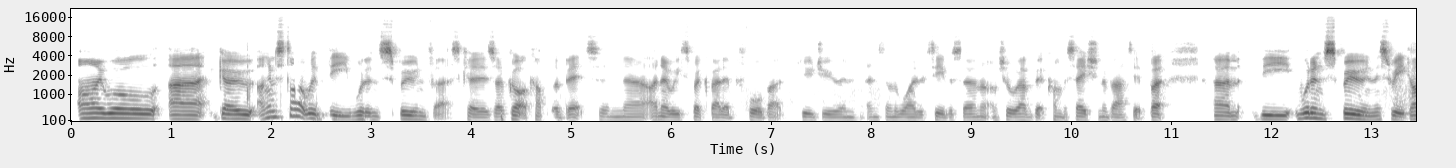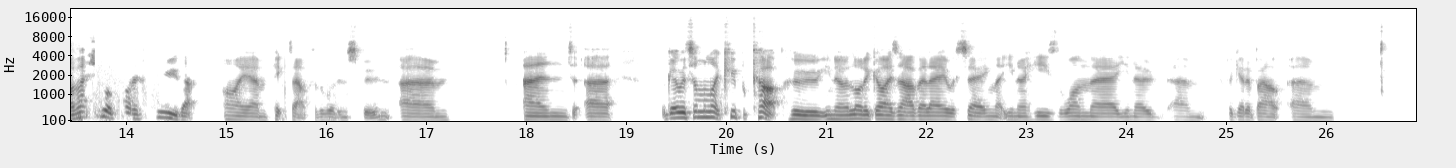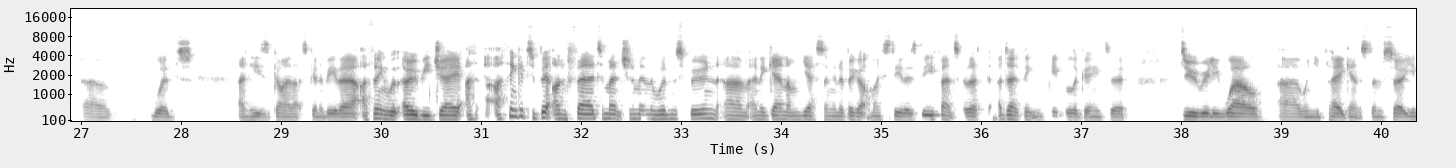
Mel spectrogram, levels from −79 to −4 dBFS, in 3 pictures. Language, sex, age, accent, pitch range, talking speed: English, male, 20-39, British, 105-135 Hz, 250 wpm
